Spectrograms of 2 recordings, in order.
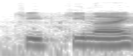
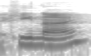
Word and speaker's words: Kenai: Did I say it right? Kai. Okay. Kenai. Right.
